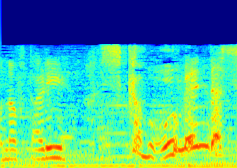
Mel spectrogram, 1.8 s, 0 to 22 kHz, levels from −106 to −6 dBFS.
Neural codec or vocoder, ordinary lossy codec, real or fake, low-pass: none; AAC, 32 kbps; real; 7.2 kHz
